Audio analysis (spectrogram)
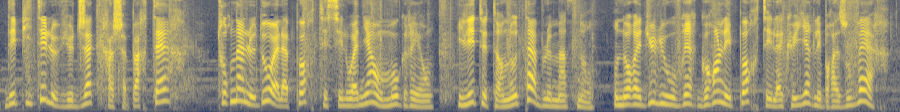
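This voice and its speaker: A woman's voice: mid-range voice, expressive, a little fast, soft background music. A woman storyteller reading scripted narration of a spooky folk tale.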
